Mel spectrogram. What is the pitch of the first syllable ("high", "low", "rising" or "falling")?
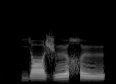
low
